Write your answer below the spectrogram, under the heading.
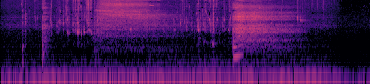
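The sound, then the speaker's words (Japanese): Tea poured from a pot into a warmed teacup gives a faint, continuous liquid trickle with soft drip-like accents and a brief swell of the stream near the end of the pour. “では、こちらのポットから、これまたあらかじめ程よく温めておきましたティーカップにお紅茶を注いでいきます。”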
